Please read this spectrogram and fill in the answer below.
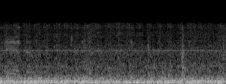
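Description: Honda Civic engine running steadily, a low drone heard from inside the cabin.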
